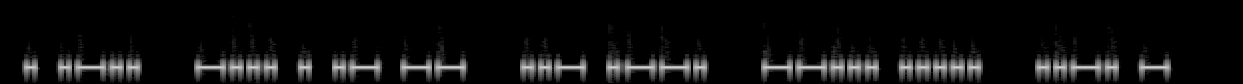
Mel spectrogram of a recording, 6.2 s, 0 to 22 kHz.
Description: Morse code, heard as a keyed tone, about 28 wpm, 700 Hz. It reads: EL BEAM UP 75 FT
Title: K1USN SST QSO Practice 28wpm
